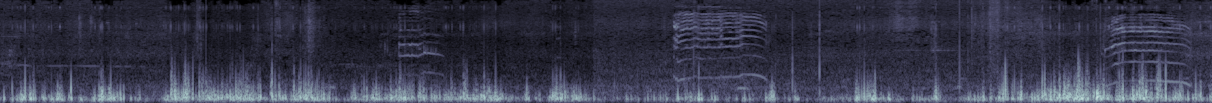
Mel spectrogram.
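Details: Feral cats meowing: three separate harmonic meows, the first short and falling, the next two longer and arching, spaced a few seconds apart over steady crunching and rustling noise close by.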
